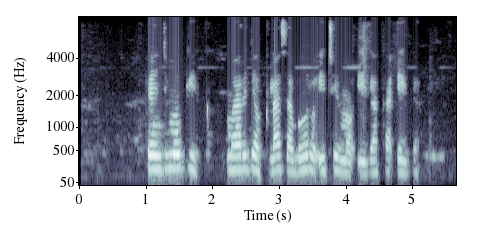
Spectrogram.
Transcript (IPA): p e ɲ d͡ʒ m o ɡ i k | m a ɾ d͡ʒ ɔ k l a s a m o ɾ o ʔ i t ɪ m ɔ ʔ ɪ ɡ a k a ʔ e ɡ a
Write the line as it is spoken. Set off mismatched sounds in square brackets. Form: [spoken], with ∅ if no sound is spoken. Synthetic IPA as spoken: p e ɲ d͡ʒ m o ɡ i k | m a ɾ d͡ʒ ɔ k l a s a [b] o ɾ o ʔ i t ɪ m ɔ ʔ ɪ ɡ a k a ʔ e ɡ a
